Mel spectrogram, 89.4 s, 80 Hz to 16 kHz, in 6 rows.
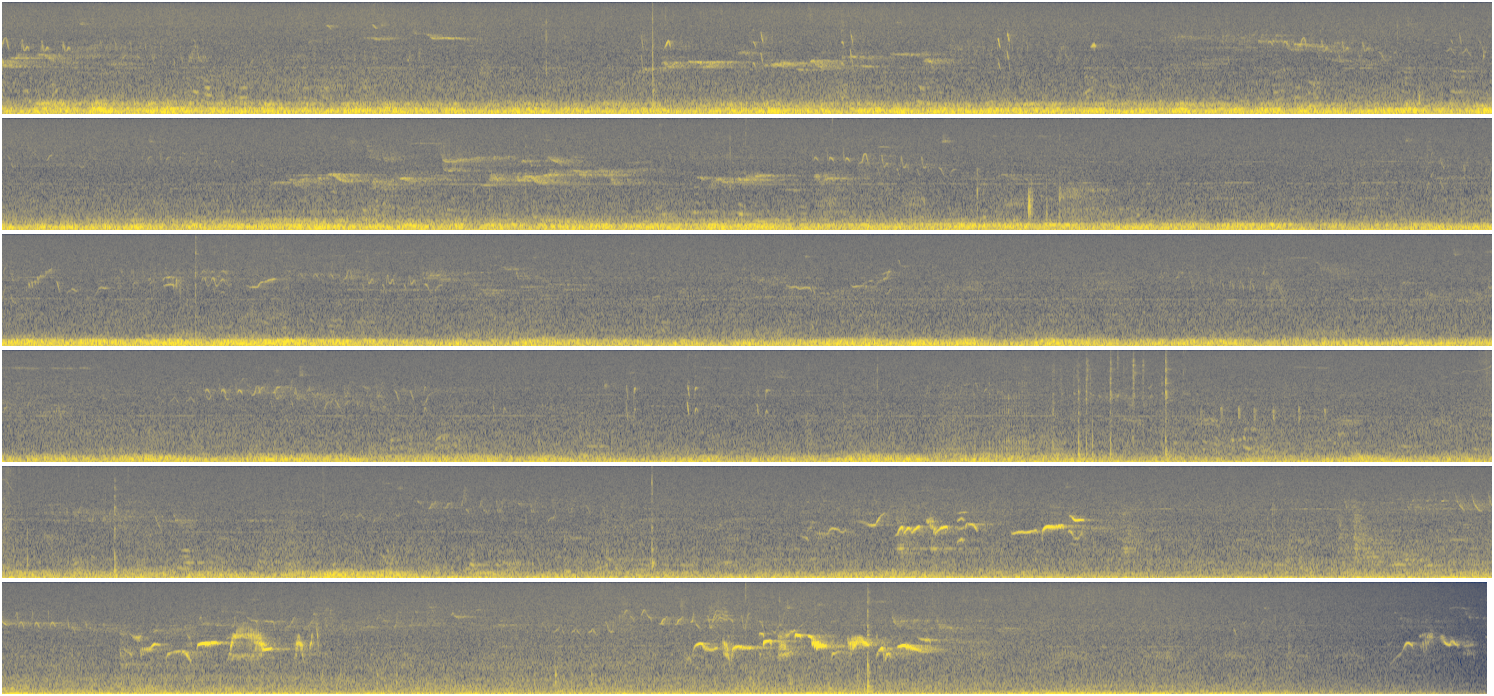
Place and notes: ambience in the yard captured by recorder on the table. serene atmosphere of sunny summer afternoon. birds chirping on the trees around and in the distant forest. neighbor drilling with his tools. insects buzzing. rustle of a newspaper on the table. picking up a cup and fruits from the table. plane roar exactely every three minutes appart. clang of the chair body when adjusting. (roland r-07)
